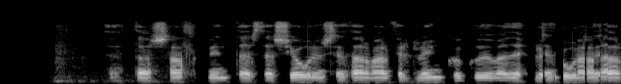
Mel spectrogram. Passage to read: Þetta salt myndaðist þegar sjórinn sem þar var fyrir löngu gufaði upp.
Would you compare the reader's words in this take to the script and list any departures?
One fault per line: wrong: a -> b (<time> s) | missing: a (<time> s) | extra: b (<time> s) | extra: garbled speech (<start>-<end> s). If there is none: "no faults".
extra: garbled speech (5.3-6.2 s)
